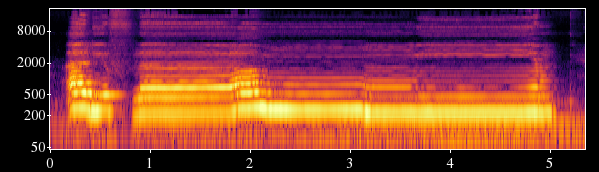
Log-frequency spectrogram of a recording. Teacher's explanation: Ada hukum bacaan mad lazim harfi musaqal yaitu lam dalam alif lam mim, dibaca panjang 3 alif atau 6 harokat.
